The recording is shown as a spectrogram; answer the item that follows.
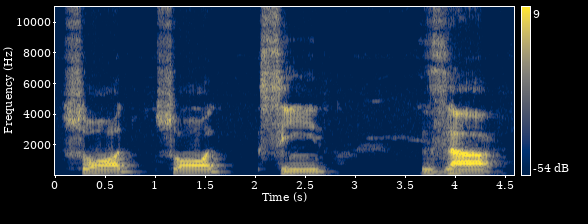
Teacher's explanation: حروف صفیریہ کو ادا کرتے وقت سیٹی کی طرح تیز آواز نکلتی ہے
